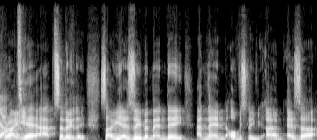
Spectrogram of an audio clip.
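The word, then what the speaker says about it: Zubimendi: of mispronouncing names but he called him Super Mendy which I think he should just accept. That's great. Yeah absolutely. So yeah, Zuba Mendy and then obviously um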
